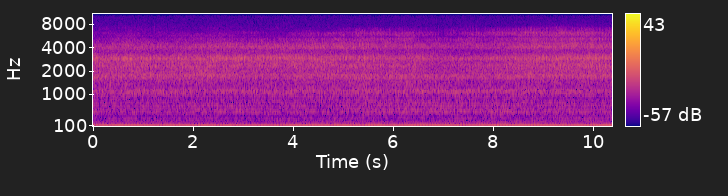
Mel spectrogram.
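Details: Oliver 1550 diesel tractor pulling a John Deere BW disk after whatever was in the fuel system cleared out; a steady, even drone with no misses, knocks or hunting. Normal running under load.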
